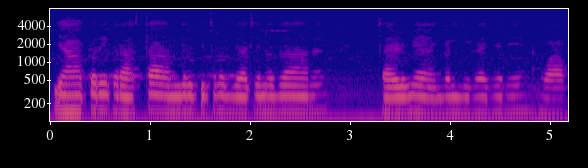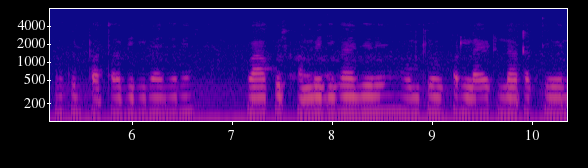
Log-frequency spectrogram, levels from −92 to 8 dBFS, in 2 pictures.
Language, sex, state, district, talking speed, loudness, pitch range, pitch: Hindi, male, Bihar, Araria, 230 wpm, -50 LUFS, 130-135 Hz, 130 Hz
